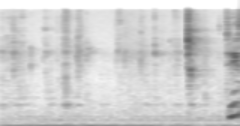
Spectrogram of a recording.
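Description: Faint sipping of juice through a drinking straw, with a few soft clicks.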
